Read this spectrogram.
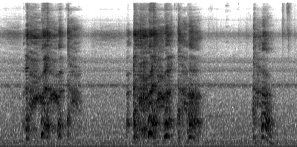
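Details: Girl coughing: three bouts of harsh, wet-sounding coughs, each a quick run of bursts, over steady vehicle hum.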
